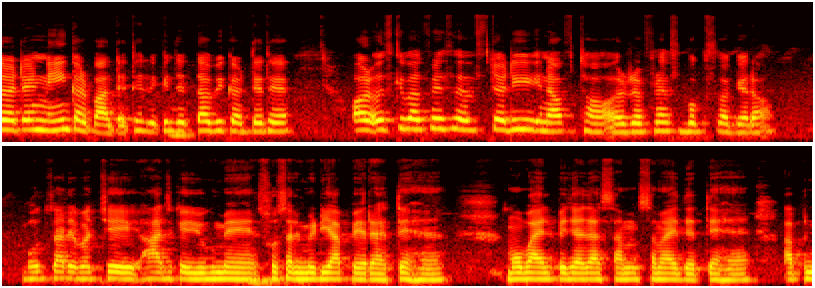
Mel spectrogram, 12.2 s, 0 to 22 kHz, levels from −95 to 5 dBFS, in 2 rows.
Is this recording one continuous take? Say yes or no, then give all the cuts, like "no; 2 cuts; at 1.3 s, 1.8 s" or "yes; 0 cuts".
yes; 0 cuts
